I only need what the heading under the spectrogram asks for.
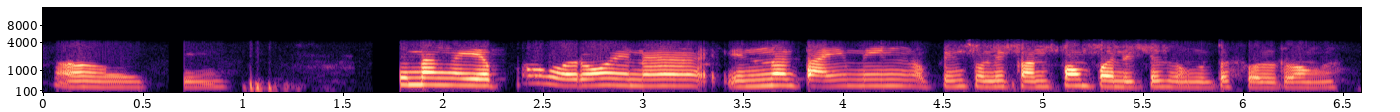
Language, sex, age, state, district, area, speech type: Tamil, female, 18-30, Tamil Nadu, Ariyalur, rural, conversation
